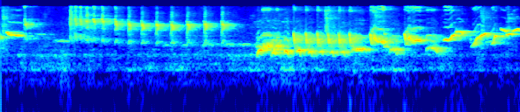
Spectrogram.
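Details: Song of a murai batu, the white-rumped shama: rapid, even, clicking trills, then a dense stretch of lower chattering notes and short rising whistles.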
